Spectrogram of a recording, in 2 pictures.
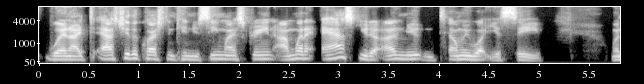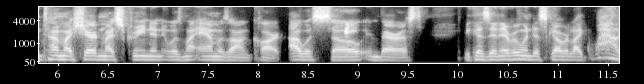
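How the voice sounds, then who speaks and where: A man's voice: mid-range voice, sharp tone, no room sound. Chatty reassuring man on a video call. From Southern California. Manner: chatty, reassuring, jokey, acts out quoted voices. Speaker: college admissions speaker. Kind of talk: presentation to parents over a video call. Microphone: computer mic on a video call.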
